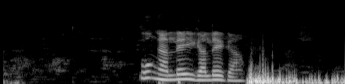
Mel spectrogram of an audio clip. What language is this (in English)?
Galician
